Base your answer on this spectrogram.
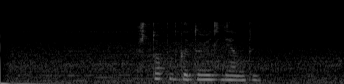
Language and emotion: Russian, neutral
